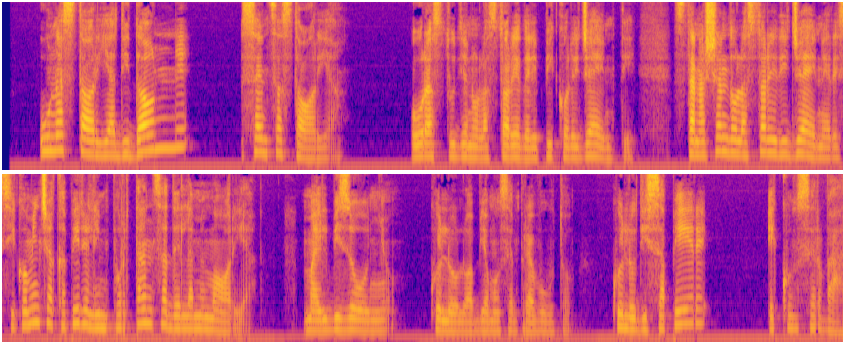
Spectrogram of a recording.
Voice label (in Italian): lettura suffragette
